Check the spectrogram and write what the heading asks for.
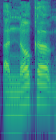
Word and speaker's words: Anoka: Let's go on the line right now and talk to John from, I think it's pronounced Anoka, Minnesota. Is that right, John? – Yes, it is.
